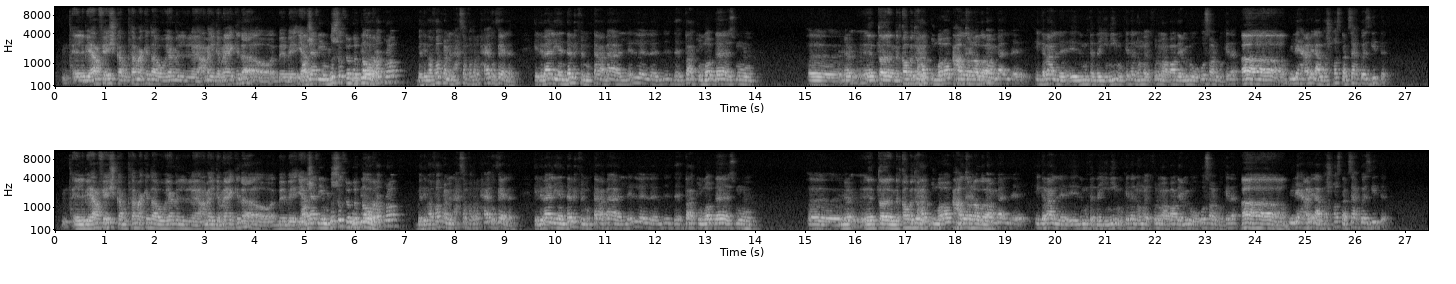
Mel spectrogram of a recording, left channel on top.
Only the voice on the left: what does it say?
اللي بيعرف يعيش كمجتمع كده ويعمل عمل جماعي كده ب... ب... يعني
شخص-
شخصيته بتتطور
مم.
ن... بتاع النقابة دي
ولا كان
اسمها اتحاد
طلاب
اه
اه اه,
آه.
